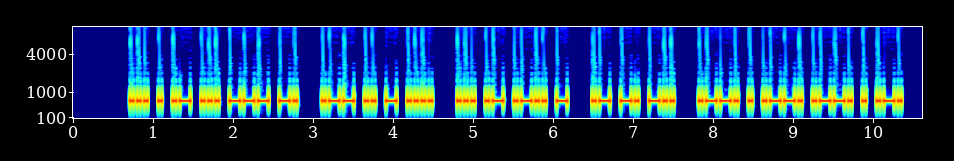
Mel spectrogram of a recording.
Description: Morse code, heard as a keyed tone, about 30 wpm, 700 Hz. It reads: SEASON WITH SALT AND PEPPER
